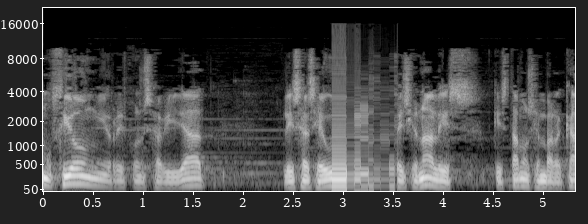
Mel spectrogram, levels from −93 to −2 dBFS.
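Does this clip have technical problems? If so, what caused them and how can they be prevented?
Yes. From 2.89 to 3.54 s the sound collapses into robotic sound from repeated short buffers: a rigid, metallic buzz fixed at 100 Hz, which points to a 10 ms chunk being replayed over essentially the whole stretch, likely because fresh audio wasn't arriving in time. A longer stutter would be heard as repeated fragments, and a plain dropout as a gap, not this steady, pitched drone. Larger buffers or better scheduling of the audio thread would prevent it.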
